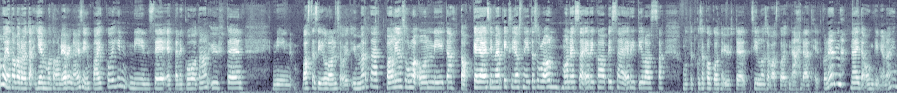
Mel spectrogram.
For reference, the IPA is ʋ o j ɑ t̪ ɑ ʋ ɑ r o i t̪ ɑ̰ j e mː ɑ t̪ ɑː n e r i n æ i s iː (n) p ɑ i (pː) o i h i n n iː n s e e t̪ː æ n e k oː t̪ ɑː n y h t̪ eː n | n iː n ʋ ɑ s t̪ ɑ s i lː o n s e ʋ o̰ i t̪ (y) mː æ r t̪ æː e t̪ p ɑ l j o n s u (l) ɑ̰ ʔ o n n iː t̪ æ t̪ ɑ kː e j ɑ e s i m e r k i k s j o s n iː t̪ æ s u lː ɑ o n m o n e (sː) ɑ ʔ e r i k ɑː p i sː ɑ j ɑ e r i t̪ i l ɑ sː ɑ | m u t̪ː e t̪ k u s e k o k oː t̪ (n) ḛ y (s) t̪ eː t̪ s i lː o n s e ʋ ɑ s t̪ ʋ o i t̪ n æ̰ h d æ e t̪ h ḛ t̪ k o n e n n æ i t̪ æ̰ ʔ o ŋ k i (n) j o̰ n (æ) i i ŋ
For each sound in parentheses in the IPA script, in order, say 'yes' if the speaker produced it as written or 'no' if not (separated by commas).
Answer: no, no, yes, no, yes, yes, no, yes, yes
